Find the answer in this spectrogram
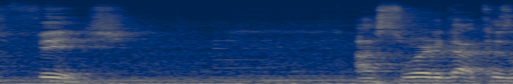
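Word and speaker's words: ghoti: like it's actually pronounced fish i swear to god because like the gh is kind of how gh is pronounced in enough and then the o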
